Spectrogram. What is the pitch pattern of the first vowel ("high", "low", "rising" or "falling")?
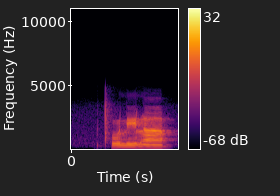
low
